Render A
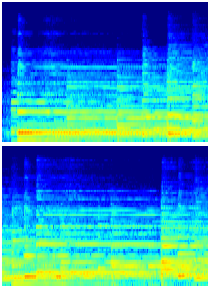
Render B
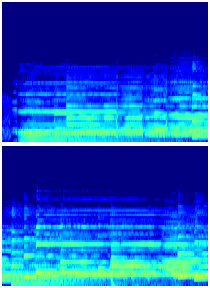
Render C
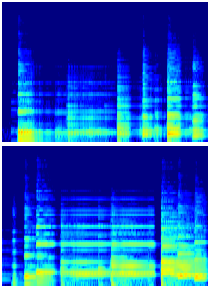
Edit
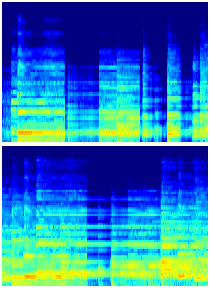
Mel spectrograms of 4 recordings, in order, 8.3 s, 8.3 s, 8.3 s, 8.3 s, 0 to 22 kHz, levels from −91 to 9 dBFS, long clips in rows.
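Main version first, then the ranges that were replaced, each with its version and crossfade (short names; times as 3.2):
A
1.24–1.93 from C
2.74–3.95 from C
5.81–6.63 from C
not used: B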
